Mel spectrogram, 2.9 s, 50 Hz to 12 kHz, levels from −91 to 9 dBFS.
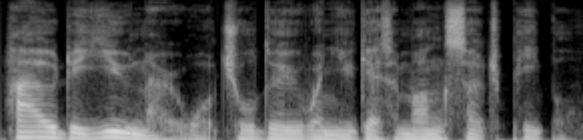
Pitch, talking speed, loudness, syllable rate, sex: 100 Hz, 265 wpm, -16 LUFS, 5.6 syllables/s, male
